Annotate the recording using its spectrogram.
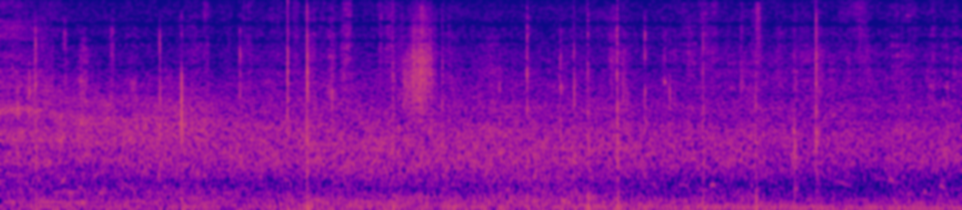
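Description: Outdoor basketball court ambience: a steady background hiss with a few faint, scattered knocks of a basketball bouncing and sneakers stepping on the asphalt court.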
